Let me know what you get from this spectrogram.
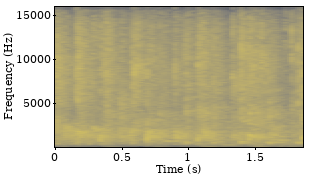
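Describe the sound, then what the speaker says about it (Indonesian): A group applauds during an education session on positive culture and Indonesia's Kurikulum Merdeka. The clapping is brisk and scattered, with a roomy, somewhat murky texture over about two seconds. "tepuk tangan dong"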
